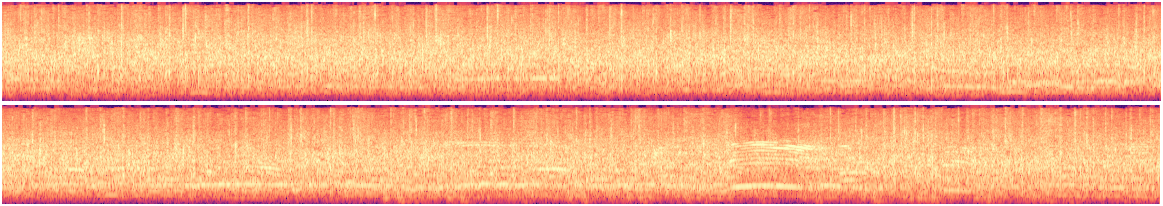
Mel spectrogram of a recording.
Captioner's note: some Applause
